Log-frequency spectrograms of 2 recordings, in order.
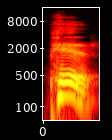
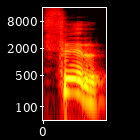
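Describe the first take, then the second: First: The first sound is made with both lips together. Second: The first sound uses upper teeth on lower lip. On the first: The speaker calls it right. "ये क्या है? फिर।" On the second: The speaker calls it wrong. "जहां पर ऊपर के दांत नीचे के लिप पे टच हो, फिर नहीं है"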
